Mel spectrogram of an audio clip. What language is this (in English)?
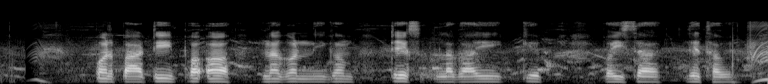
Bhojpuri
